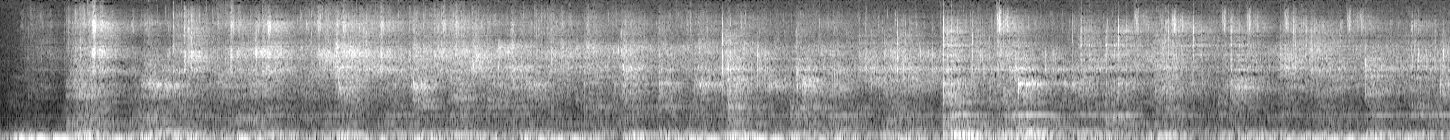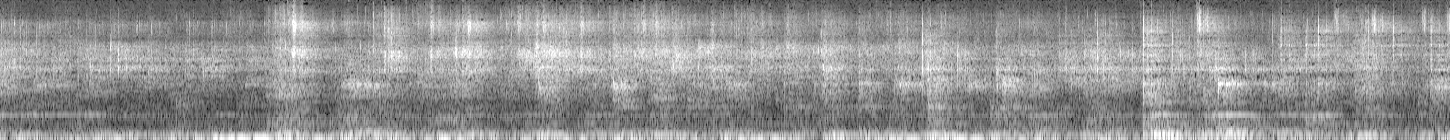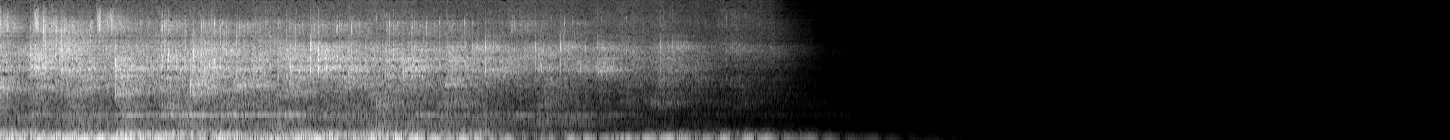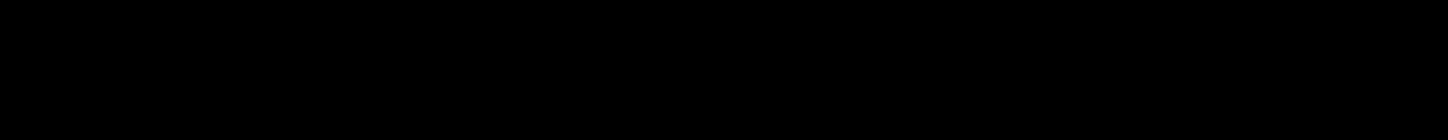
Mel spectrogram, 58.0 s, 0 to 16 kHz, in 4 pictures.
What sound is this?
In the Slimy Belly of the Machine
Using Logic, I manipulated the sound of a Chobani Flip being stirred into the ambient sound of a cavernous, slimy factory. You can hear echoing footsteps of somebody running, the mechanical thuds of machinery, and the wet sounds of slime. Original recorded with a Tascam DR-40.
factory, footstep, slime, squash, wet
